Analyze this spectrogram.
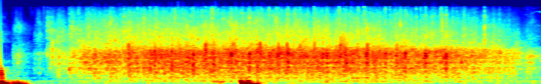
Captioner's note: applause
